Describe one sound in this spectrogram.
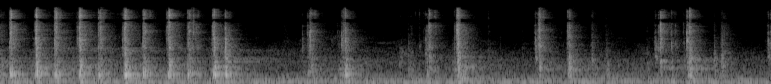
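Metal clicks and taps sharply as an arbor press is worked on a coin.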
